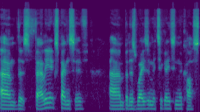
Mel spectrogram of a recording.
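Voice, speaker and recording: A man speaks in a flat, monotone intonation at a moderate pace with a medium pitch. The sound is dry and close with no echo. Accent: British. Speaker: real estate coach. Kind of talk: live stream co-host chat. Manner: quiet. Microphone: too quiet.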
